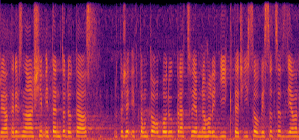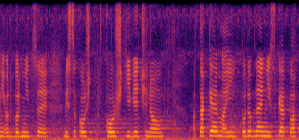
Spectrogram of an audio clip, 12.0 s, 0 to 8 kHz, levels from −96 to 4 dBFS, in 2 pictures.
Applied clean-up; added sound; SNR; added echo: none; Dog; 17 dB; none.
